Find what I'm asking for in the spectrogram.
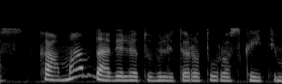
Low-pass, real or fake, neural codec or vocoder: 5.4 kHz; fake; vocoder, 22.05 kHz, 80 mel bands, Vocos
